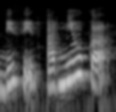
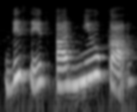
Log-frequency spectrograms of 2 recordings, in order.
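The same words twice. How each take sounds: No difference in how they are said.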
